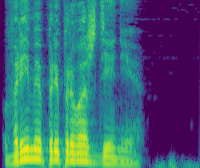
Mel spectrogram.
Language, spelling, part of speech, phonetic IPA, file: Russian, времяпрепровождение, noun, [ˌvrʲemʲɪprʲɪprəvɐʐˈdʲenʲɪje], Ru-времяпрепровождение.ogg
- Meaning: pastime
